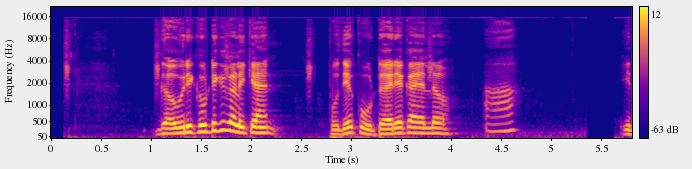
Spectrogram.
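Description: A young girl speaks with animation nearby.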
